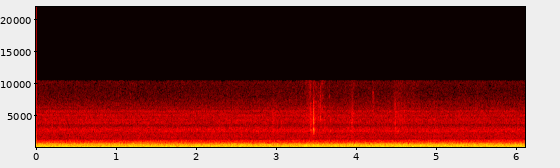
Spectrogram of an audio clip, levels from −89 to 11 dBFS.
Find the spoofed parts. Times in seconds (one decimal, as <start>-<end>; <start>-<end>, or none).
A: none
